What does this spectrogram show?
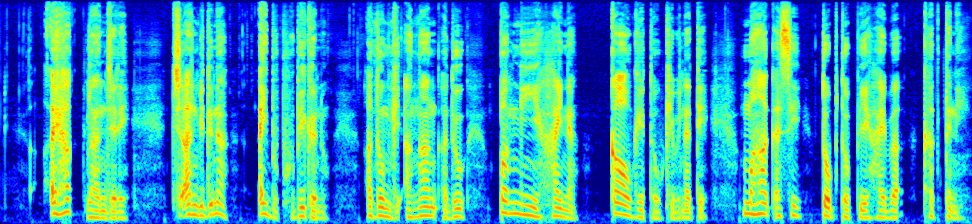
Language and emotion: Manipuri, fearful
